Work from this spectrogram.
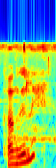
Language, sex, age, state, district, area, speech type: Odia, male, 30-45, Odisha, Jagatsinghpur, rural, spontaneous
